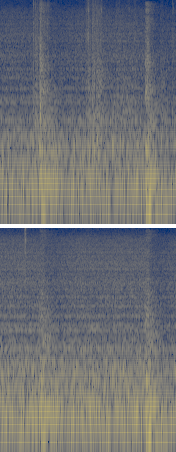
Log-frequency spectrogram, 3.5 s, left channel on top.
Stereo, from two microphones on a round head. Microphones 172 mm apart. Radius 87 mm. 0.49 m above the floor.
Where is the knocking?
50° left (ahead or behind), 4 m.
